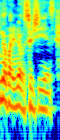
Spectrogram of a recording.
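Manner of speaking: play-acted amused, chuckly, light laughing tone. Analyzing the delivery of a line about an author, laughing, light delivery. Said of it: "That's giving off a laughing vibe".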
